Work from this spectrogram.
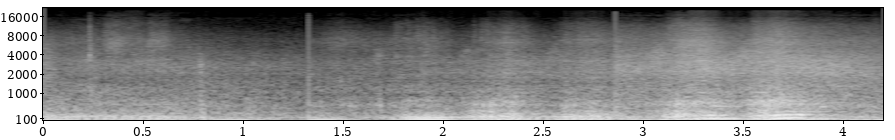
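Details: BMW E92 that had sat a while, now running: revs rise and fall smoothly, no rhythmic knock, background music. Normal running.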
